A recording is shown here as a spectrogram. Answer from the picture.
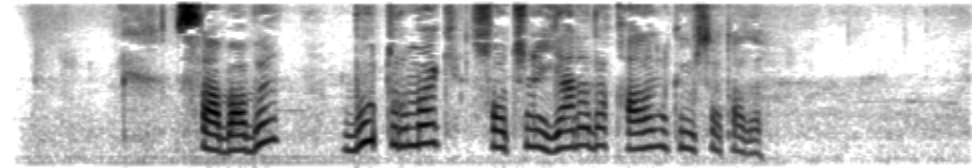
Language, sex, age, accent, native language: Uzbek, male, 18-24, Buxoro, Uzbek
